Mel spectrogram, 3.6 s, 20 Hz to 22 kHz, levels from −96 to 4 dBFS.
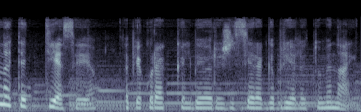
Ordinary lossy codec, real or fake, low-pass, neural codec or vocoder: Opus, 24 kbps; real; 10.8 kHz; none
